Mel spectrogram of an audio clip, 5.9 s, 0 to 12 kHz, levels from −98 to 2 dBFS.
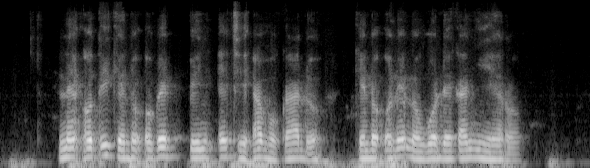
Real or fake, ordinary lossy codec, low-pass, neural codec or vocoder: fake; Opus, 16 kbps; 9.9 kHz; vocoder, 22.05 kHz, 80 mel bands, Vocos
